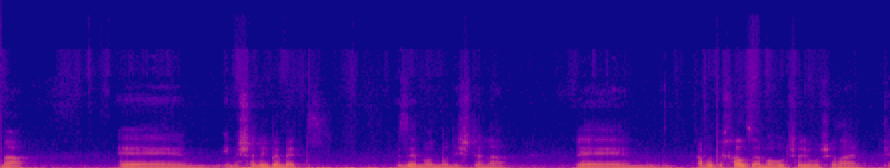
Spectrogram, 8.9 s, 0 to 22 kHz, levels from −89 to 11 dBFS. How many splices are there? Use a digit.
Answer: 1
